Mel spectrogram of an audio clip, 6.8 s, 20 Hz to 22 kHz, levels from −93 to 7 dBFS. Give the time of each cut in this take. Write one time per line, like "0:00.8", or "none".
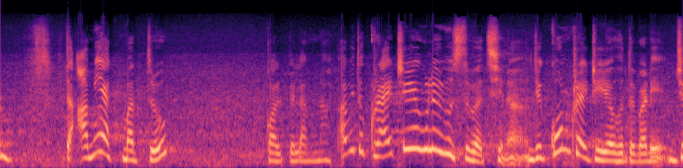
0:03.3

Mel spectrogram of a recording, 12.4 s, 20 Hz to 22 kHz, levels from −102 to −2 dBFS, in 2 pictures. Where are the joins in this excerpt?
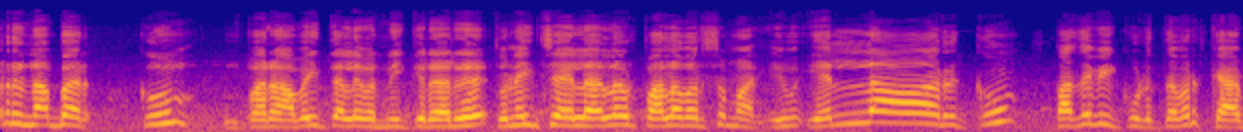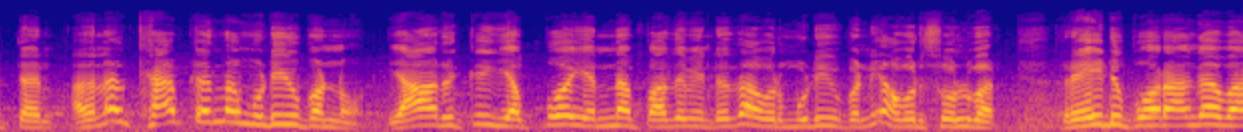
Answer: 0:02.5
0:05.1
0:06.5
0:11.4

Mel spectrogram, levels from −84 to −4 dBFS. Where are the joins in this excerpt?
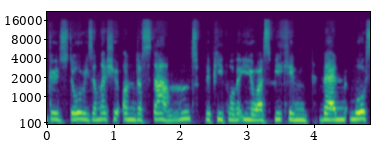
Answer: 0:02.3
0:04.0

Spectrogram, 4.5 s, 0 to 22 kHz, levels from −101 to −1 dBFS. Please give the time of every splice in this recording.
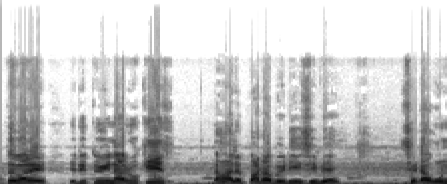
none

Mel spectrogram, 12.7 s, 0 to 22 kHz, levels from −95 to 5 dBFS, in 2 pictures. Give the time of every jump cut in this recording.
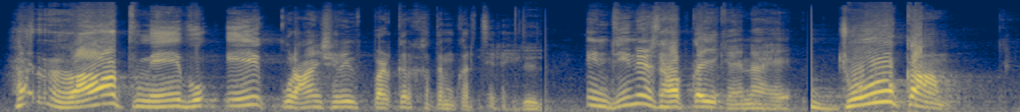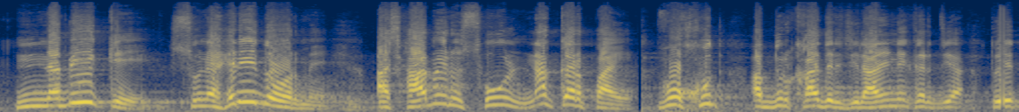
0:03.5
0:05.2
0:10.3

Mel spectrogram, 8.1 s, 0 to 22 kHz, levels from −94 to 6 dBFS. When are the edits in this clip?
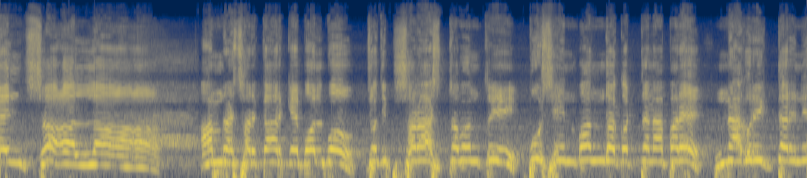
0:01.8
0:03.8
0:05.2
0:07.1

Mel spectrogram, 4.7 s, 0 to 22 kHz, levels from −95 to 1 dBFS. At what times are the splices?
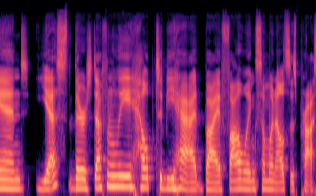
0:01.0

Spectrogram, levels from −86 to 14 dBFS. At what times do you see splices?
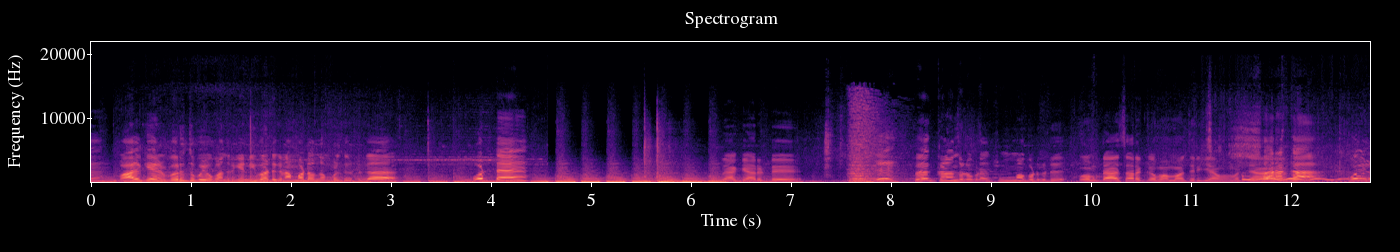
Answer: none

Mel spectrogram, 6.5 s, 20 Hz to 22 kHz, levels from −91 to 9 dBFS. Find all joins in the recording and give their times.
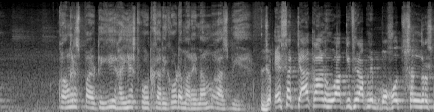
0:04.1

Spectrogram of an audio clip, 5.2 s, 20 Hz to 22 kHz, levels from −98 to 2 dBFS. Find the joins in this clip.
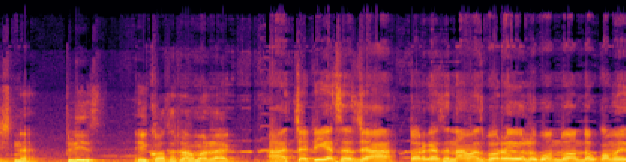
none

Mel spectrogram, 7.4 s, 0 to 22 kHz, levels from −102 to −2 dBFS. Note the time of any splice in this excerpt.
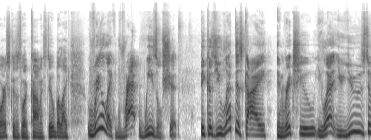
none

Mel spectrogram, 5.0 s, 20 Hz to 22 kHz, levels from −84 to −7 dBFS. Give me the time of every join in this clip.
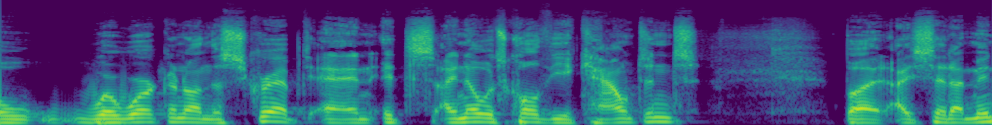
0:01.9

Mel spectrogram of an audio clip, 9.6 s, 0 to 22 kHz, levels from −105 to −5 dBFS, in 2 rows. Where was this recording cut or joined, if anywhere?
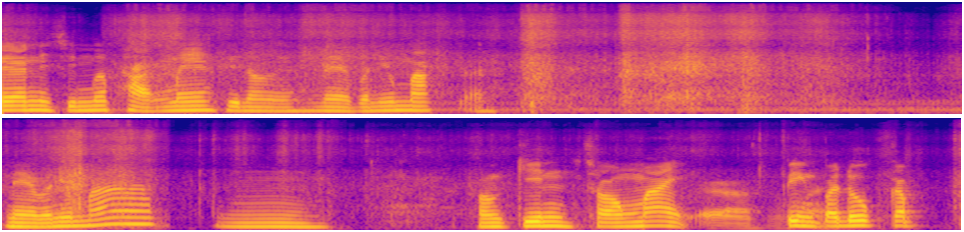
0:05.6

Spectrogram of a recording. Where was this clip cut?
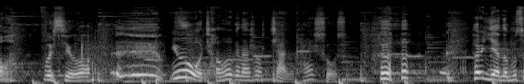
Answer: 0:01.7

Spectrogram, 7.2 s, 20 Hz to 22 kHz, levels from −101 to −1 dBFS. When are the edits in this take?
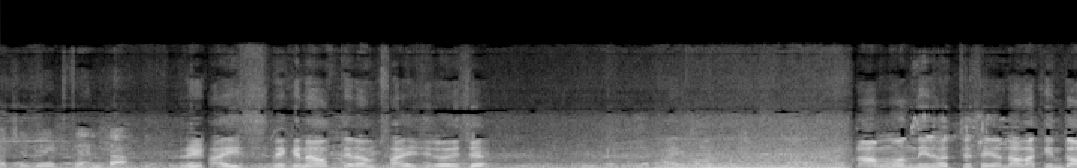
0:01.4
0:05.7

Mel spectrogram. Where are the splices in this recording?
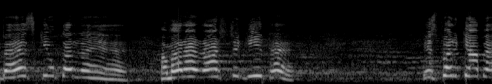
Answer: none

